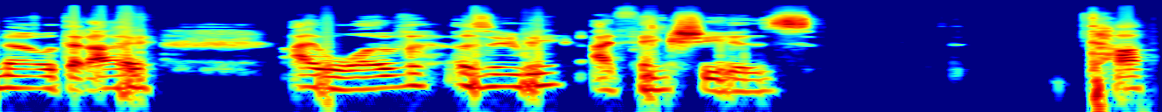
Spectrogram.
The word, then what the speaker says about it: AZM: talent we have azumi it is spelt azm but it is pronounced azumi i know you're going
